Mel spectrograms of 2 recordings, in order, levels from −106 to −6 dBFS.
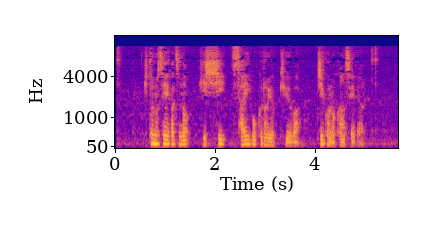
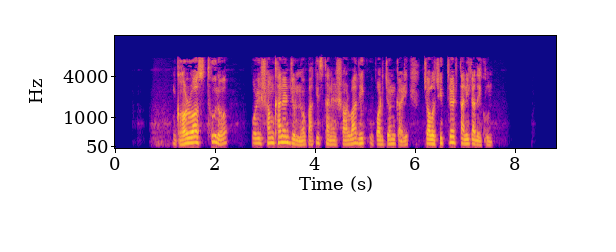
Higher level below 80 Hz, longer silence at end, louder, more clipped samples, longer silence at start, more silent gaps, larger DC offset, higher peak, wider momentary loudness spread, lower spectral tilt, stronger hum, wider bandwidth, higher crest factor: about the same, -60 dBFS vs -60 dBFS; second, 0.4 s vs 1.3 s; second, -25 LUFS vs -22 LUFS; neither; second, 0.05 s vs 1.15 s; neither; neither; second, -10 dBFS vs -2 dBFS; first, 20 LU vs 12 LU; about the same, -4.5 dB/octave vs -5 dB/octave; neither; first, 11.5 kHz vs 8.2 kHz; about the same, 16 dB vs 20 dB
